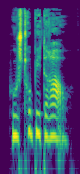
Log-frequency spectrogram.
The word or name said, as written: hustrubidrag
